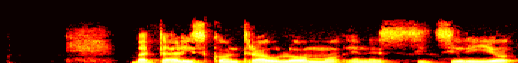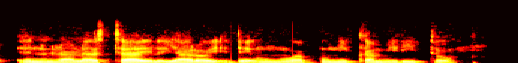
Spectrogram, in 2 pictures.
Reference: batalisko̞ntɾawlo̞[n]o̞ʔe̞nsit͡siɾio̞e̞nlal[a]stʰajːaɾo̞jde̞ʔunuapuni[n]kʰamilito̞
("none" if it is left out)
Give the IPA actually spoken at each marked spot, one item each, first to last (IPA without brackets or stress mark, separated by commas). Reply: m, a, none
